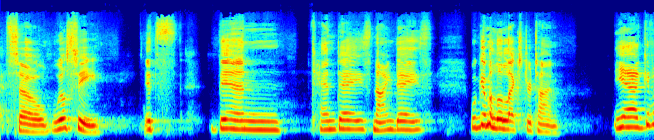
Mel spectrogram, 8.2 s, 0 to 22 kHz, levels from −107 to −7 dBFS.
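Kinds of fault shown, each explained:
Nothing stood out on listening to this speech recording.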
